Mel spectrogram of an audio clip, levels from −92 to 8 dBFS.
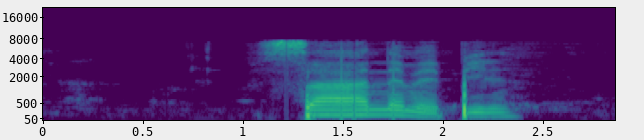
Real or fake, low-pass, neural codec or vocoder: real; 7.2 kHz; none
